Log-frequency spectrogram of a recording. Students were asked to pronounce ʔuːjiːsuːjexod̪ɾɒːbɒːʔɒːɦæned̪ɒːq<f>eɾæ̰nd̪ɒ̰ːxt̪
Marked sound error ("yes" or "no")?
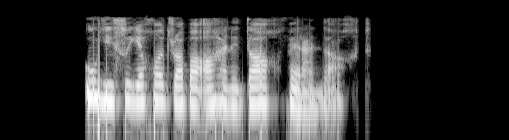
no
